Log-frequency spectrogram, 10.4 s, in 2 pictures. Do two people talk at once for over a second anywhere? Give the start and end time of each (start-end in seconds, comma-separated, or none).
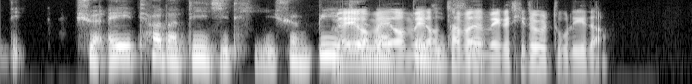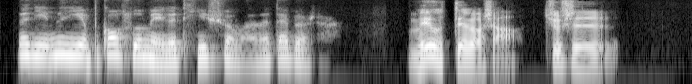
2.4-3.7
